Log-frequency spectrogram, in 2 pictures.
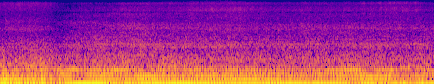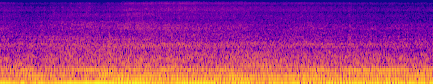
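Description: Waves crash and rush past a boat's hull.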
